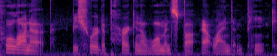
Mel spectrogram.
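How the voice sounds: Using a put-on character voice, a man speaks nasally at a fairly low pitch. His pace is moderate and his intonation fairly even.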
